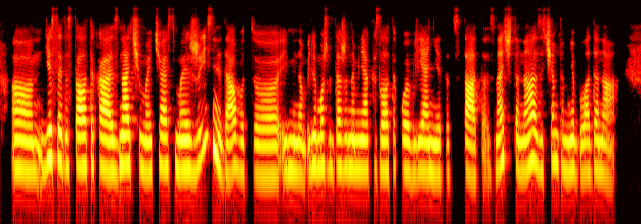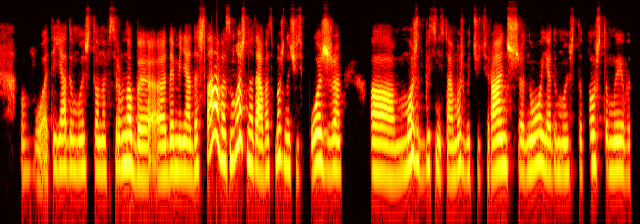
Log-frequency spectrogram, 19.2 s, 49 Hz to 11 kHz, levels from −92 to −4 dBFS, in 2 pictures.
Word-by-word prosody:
а, 185 -2 +1
если 230 +6 0
это 200 -2 -5
стала 200 0 +4
такая 195 -3 +2
значимая 200 -2 0
часть 195 +1 -4
моей 185 0 +1
жизни, 295 - +1
да, 170 +3 +1
вот, 175 -2 -10
э, 160 0 -3
именно 175 -1 -3
или, 195 +3 -3
может 200 0 -3
быть, 185 - -12
даже 195 0 -3
на 190 - -1
меня 185 0 -1
оказала 180 -1 -4
такое 180 -1 -5
влияние 170 0 -3
эта 170 +1 -15
цитата, 160 -1 -1
значит, 195 +5 -4
она 190 +5 +1
зачем-то 200 +1 -6
мне 180 +1 -1
была 175 0 -5
дана. 175 -1 -5 0.7
Вот. 170 -1 -9
И - - -4
я 190 +1 -1
думаю, 185 0 -4
что 185 -1 -4
она 180 0 -3
всё 190 +3 -9
равно 205 +1 +4
бы, 165 -1 +1
э, 160 +1 0
до 180 +2 -1
меня 180 -2 0
дошла. 185 +2 +7
Возможно, 225 - +2
да, 170 -3 +5
возможно, 195 +3 -4
чуть 170 -2 -5
позже, 190 -4 +5 0.4
а, 170 -3 +4
может 175 +5 +1
быть, 205 +2 -7
не 180 - -2
знаю, 160 -1 -4
может 190 0 -3
быть, 175 -1 -9
чуть 165 0 -15
раньше, 190 0 +5
но 190 +5 0
я 180 -3 -2
думаю, 175 0 -5
что 170 0 -13
то, 205 +5 -2
что 205 -3 -7
мы 180 0 -1
вот 165 - -14
185 Hz, 205 wpm, -23 LUFS, 175-200 Hz, 0.7 s, дошла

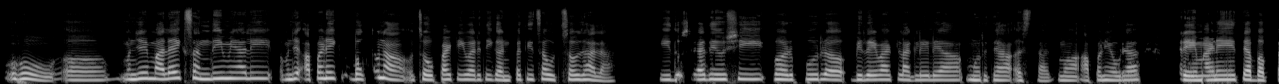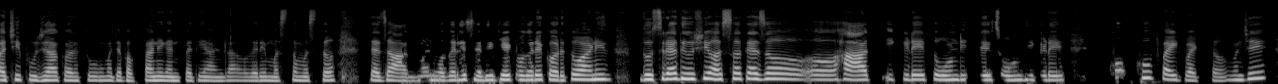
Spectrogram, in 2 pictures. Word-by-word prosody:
हो 255 +1 +2 0.3
अ, 205 -3 -5 0.2
म्हणजे 235 +3 +4
मला 265 0 +3
एक 290 0 +1
संधी 270 -2 +3
मिळाली 275 0 +2 0.2
म्हणजे 230 +4 +1
आपण 275 +5 +2
एक 285 -1 0
बघतो 240 +6 -2
ना 240 -8 +4 0.2
चौपाटीवरती 225 0 -1
गणपतीचा 220 +3 -2
उत्सव 220 0 0
झाला 200 -7 -1 0.5
की 220 0 -2
दुसऱ्या 225 +1 -3
दिवशी 235 +1 0
भरपूर 235 0 +1
अ, 210 -2 +2
विल्हेवाट 215 +1 0
लागलेल्या 205 -1 -2
मूर्त्या 200 -1 -1
असतात. 165 -2 -8
मग 190 -1 -3
आपण 200 +2 -4
एवढ्या 200 +1 0 0.4
प्रेमाने 205 +1 +3
त्या 220 - +4
बाप्पाची 200 +3 0
पूजा 195 -1 +1
करतो, 185 0 -3
"माझ्या 190 0 -3
बाप्पाने 185 +2 0
गणपती 180 0 -2
आणला" 175 0 -4
वगैरे 175 0 -3
मस्त-मस्त 180 +1 -4
त्याचं 190 0 -3
आगमन 180 +2 -2
वगैरे 195 +3 +2
सेलिब्रेट 205 +1 +2
वगैरे 210 +1 +4
करतो 210 +2 +3
आणि 225 +1 +5 0.4
दुसऱ्या 240 +3 +5
दिवशी 255 +1 +5
असं 255 +1 +4
त्याचं 250 -4 +2 0.2
अ, - - -1
हात 215 -2 +4
इकडे, 220 -1 -1
तोंड 215 0 +2
इथे, 210 -1 -3
सोंड 205 +1 -2
इकडे, 200 -1 -3 0.5
खूप-खूप 310 -2 -2
वाईट 215 -2 0
वाटतं. 175 -2 -7
म्हणजे 255 +8 0
215 Hz, 145 wpm, -22 LUFS, 195-235 Hz, 0.5 s, आणि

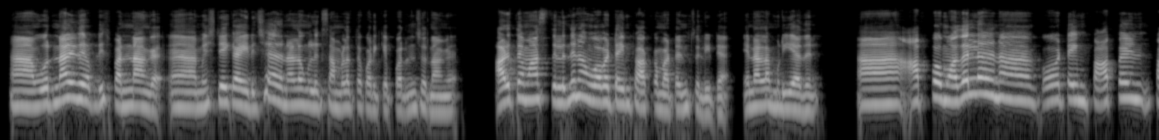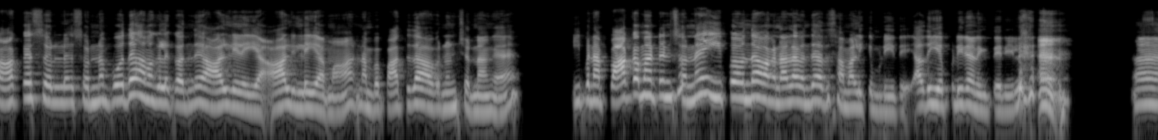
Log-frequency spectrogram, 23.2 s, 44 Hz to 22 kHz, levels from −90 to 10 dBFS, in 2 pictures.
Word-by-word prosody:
ஆ - - +2 0.3
ஒரு 220 0 0
நாள் 275 +2 +9
இது 270 - +3
அப்டி 230 +1 -6
பண்ணாங்க. 200 -3 +3 0.2
அ - - 0 0.2
மிஸ்டேக் 230 +2 0
ஆயிடுச்சு 180 -4 -1
அதனால 215 -4 0
உங்களுக்கு 195 -1 -6
சம்பளத்த 190 +1 -5
கொறைக்க 170 -1 -7
போறேன்னு 170 +3 -8
சொன்னாங்க. 155 -2 -5 0.5
அடுத்த 255 +5 +5
மாசத்திலருந்து 270 0 0
நான் 275 -4 0
ஓவர் 240 0 +2
டைம் 215 -1 0
பார்க்க 185 0 -1
மாட்டேன்னு 175 +3 -4
சொல்லிட்டேன். 150 +2 -8 0.2
என்னால 200 +3 +1
முடியாது. 175 -3 -1 0.5
ஆ - - +3 0.5
அப்போ 245 +4 -2
முதல்ல 310 +8 +6 0.2
நான் 255 -3 +1
ஓவர் 260 +1 -3
டைம் 260 -1 0
பாப்பேன் 275 +5 -1 0.2
பார்க்க 240 +5 -1
சொல்ல 230 -2 -4
சொன்னபோது 250 +5 -2
அவங்களுக்கு 230 -5 -2
வந்து 210 +4 -7 0.2
ஆள் 200 +2 +1
இல்லையா 170 -3 -1 0.2
ஆள் 210 +1 +2
இல்லையாம்மா, 165 -6 -3 0.2
நம்ப 175 -2 -6
பாத்து 200 +4 -3
தான் 215 -2 +3
ஆகணும்னு 185 +2 -8
சொன்னாங்க. 155 -2 -4 0.8
இப்போ 260 +1 -5
நான் 245 0 +1
பாக்க 295 +6 +7
மாட்டேன்னு 310 -1 +3
சொன்ன, 290 +7 +1 0.2
இப்போ 295 +1 -2
வந்து 290 +2 +2
அவங்களால 245 -2 +3
வந்து 250 +2 -1
அதை 240 - -7
சமாளிக்க 190 -1 -4
முடியுது 155 -1 -9
அது 215 - -3
எப்டின்னு 215 0 -1
எனக்கு 160 -3 -7
தெரியல. 160 +3 -4 1.2
ஆ - - 0
215 Hz, 165 wpm, -23 LUFS, 185-250 Hz, 1.2 s, நாள்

